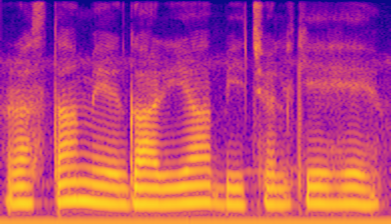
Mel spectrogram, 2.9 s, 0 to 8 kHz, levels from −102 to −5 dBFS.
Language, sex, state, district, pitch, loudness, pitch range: Hindi, female, Arunachal Pradesh, Papum Pare, 180 Hz, -16 LUFS, 175-190 Hz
